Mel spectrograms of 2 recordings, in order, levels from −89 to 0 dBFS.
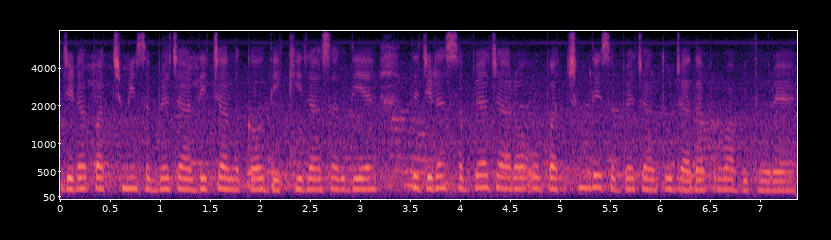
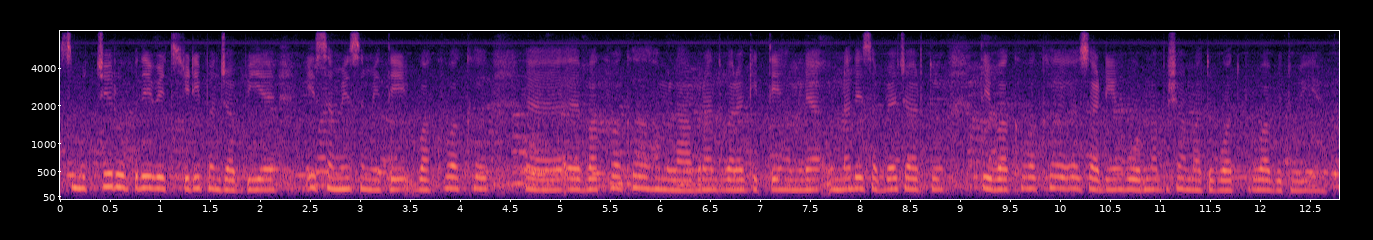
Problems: background sounds at intervals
